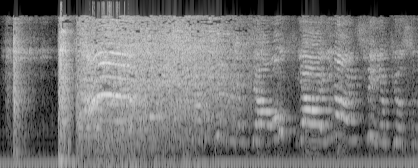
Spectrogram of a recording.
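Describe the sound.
A sharp impact as a kicked ball hits a glass window, followed by a loud burst of shattering glass that sprays and tinkles for about two seconds, then voices talk and exclaim over the fading debris.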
